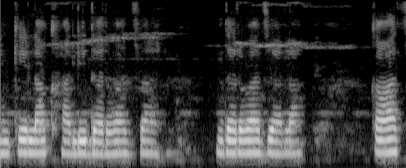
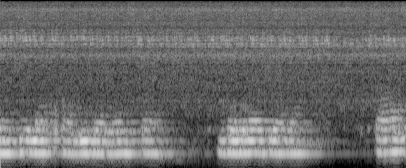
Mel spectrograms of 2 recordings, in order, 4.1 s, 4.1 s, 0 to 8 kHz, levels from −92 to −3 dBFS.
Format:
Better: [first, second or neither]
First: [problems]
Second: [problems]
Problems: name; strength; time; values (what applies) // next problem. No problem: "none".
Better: first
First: none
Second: background sound (Sink (filling or washing) / Water tap, faucet); 9 dB below the speech // room echo; dies away in 0.9 s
